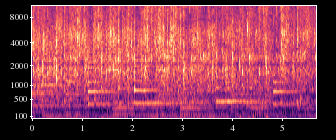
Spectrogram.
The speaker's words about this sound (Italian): Oh, fai un applauso al Signore.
